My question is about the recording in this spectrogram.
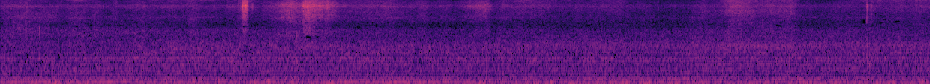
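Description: Steady low rumble of outdoor street background noise, with a few faint short ticks scattered through it.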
